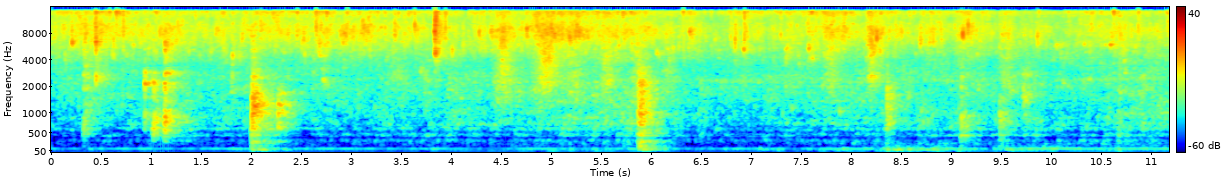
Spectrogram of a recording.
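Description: Onions, tomatoes and green chillies sizzling in oil in a metal wok, with a wooden spatula scraping and knocking against the pan as it stirs; the loudest knocks come about two and six seconds in.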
